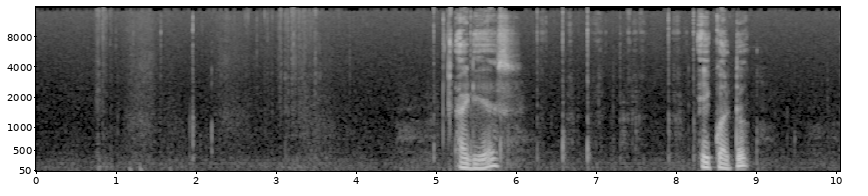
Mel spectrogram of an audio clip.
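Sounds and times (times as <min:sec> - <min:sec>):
stylus tapping on tablet: 0:05.0 - 0:05.2, 0:06.2 - 0:08.4
stylus scratching on pen tablet: 0:05.0 - 0:08.6.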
